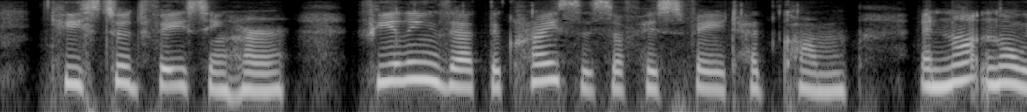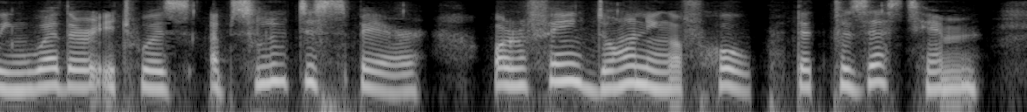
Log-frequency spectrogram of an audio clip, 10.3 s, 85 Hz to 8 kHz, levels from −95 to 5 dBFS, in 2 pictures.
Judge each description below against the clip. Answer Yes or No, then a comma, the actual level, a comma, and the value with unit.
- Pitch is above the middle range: Yes, high, 240 Hz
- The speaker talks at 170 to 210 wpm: Yes, average, 180 wpm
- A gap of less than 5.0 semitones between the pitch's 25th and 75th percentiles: Yes, average, 3.4 semitones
